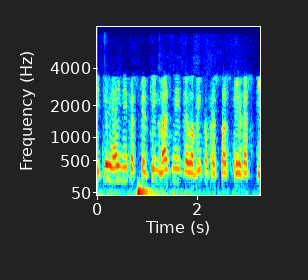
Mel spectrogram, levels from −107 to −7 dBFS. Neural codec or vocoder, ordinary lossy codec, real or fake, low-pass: none; AAC, 32 kbps; real; 7.2 kHz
